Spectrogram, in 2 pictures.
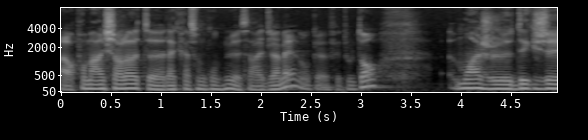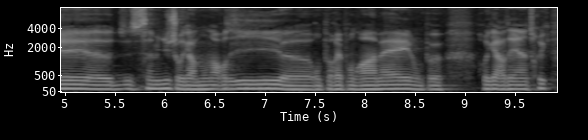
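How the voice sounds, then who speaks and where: A man's fairly low, fairly even-toned voice at a fairly quick pace, with noticeable background noise. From Paris, France. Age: 40s. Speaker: business partner of content creator, newlywed. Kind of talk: podcast interview.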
